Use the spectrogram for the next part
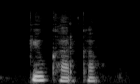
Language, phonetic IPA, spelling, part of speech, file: Polish, [pʲiwˈkarka], piłkarka, noun, LL-Q809 (pol)-piłkarka.wav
